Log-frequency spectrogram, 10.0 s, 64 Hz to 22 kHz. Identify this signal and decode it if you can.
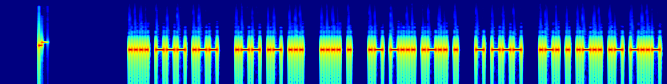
Morse code, heard as a keyed tone, about 30 wpm, 700 Hz. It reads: HOW WAS HE ABLE TO RELAX
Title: Sentences from Top 1400 Words 30wpm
